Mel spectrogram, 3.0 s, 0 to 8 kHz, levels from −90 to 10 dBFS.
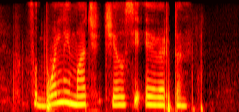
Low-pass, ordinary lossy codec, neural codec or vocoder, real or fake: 7.2 kHz; AAC, 48 kbps; codec, 16 kHz, 1 kbps, X-Codec, HuBERT features, trained on balanced general audio; fake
